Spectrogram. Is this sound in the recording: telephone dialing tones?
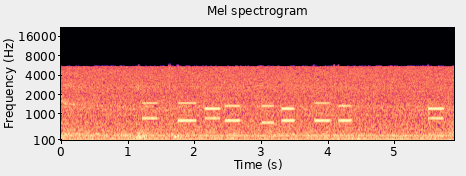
yes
